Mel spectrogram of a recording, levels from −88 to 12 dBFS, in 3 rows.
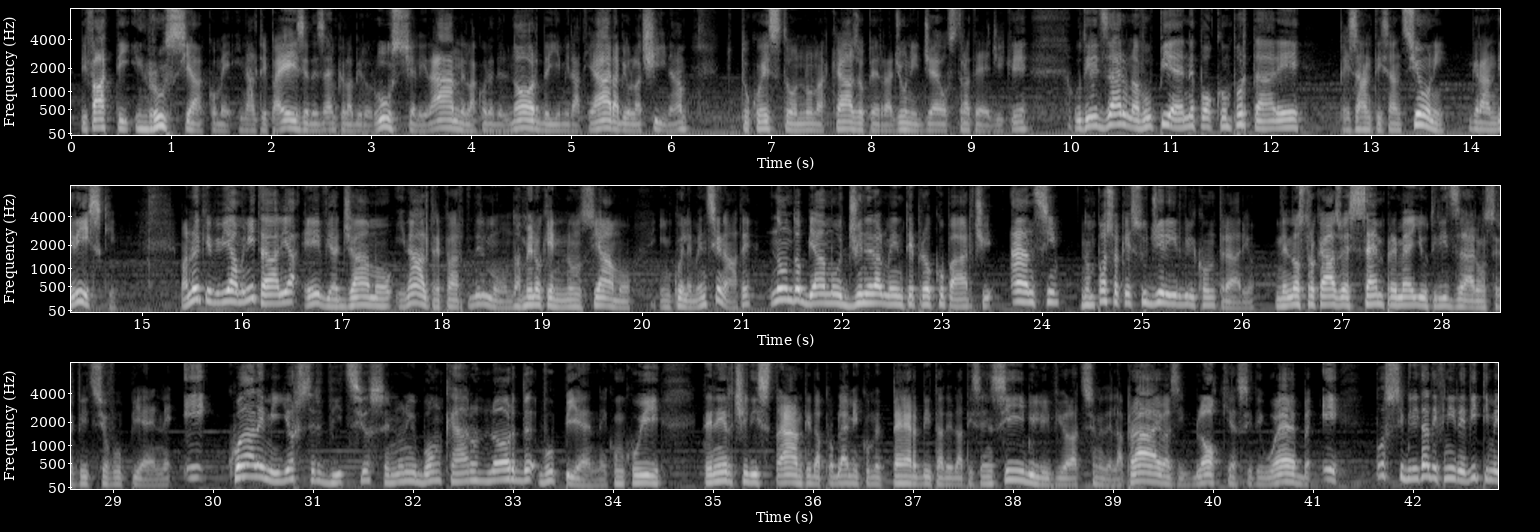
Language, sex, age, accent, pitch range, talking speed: Italian, male, 20-39, native, 110-160 Hz, 160 wpm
